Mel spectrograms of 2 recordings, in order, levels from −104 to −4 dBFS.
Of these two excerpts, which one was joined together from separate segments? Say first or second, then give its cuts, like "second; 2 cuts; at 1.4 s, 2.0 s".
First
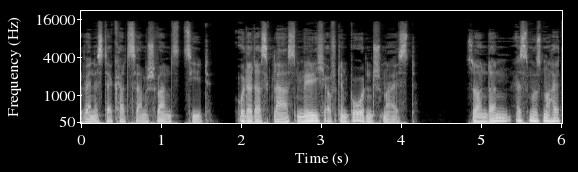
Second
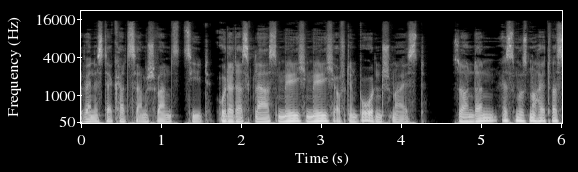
second; 3 cuts; at 1.7 s, 2.8 s, 4.4 s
